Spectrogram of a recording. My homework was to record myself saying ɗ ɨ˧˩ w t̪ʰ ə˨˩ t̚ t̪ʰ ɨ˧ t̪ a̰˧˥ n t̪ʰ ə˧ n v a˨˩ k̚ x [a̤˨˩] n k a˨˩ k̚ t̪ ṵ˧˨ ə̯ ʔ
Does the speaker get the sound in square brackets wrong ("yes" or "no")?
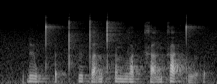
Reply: yes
